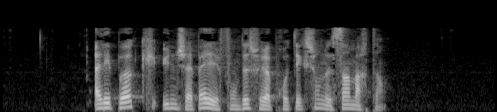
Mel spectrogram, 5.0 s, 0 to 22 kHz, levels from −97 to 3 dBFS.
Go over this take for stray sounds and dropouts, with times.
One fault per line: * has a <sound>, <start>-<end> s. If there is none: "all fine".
all fine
